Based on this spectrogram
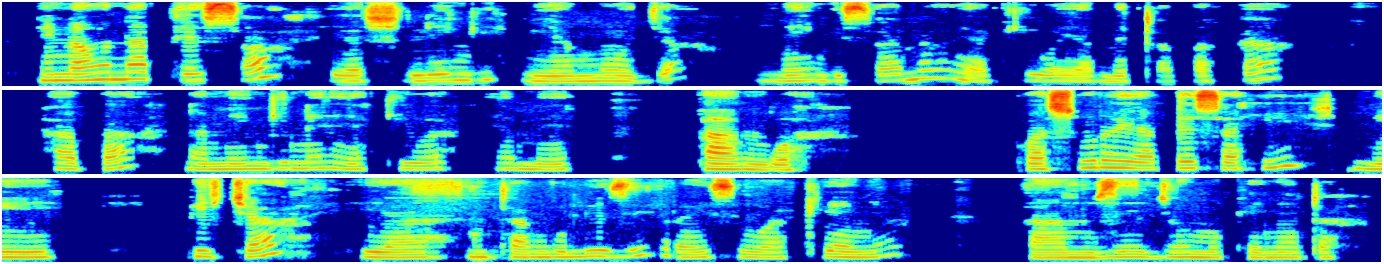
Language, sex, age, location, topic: Swahili, female, 36-49, Nakuru, finance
